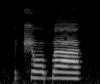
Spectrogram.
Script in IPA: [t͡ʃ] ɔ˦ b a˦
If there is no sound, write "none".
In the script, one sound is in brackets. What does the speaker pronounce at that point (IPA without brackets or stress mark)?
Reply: t͡ʃ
